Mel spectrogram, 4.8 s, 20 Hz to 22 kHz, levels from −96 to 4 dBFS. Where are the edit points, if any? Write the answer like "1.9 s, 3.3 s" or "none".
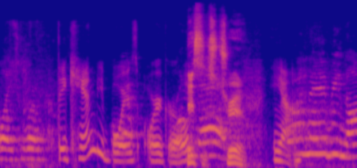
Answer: none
